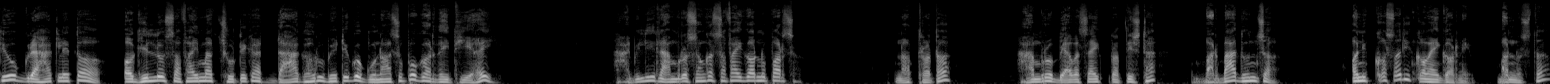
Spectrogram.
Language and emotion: Nepali, fearful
